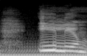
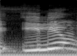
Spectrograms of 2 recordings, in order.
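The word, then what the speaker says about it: ileum: important part होता है हीलियम वाला पार्ट तो इसकी स्पेलिंग में सही कर देती हूं हीलियम जो है आई एल आई यू एम ये इलियम वाला पार्ट बहुत इंपॉर्टेंट होता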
